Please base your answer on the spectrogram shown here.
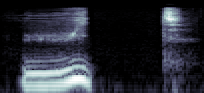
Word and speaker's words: huit: Remember in French this H letter here, okay, doesn't exist phonetically, so we don't really pronounce it, okay, so if you listen carefully, you will only listen or hear these vowels at the beginning of the word.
